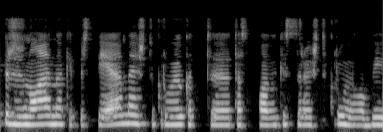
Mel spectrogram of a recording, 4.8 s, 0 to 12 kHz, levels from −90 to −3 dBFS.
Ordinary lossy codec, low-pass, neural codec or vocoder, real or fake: Opus, 64 kbps; 7.2 kHz; none; real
